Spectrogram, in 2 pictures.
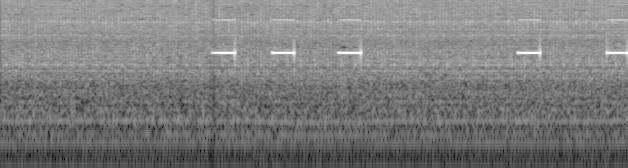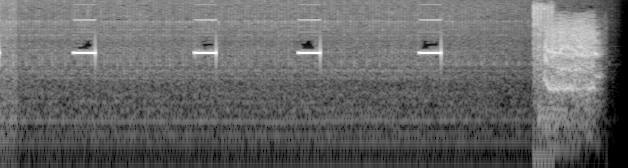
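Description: Tractor engine running steadily under a series of loud, short, high-pitched reversing-alarm beeps, about nine at uneven spacing. A short burst of hiss comes near the end, then the sound cuts off.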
